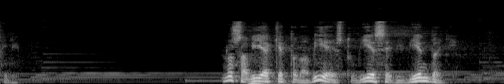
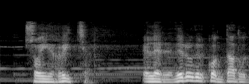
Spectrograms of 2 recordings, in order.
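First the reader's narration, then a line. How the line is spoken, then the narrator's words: Boy's cracking teenage voice. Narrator (Spanish): dijo el muchacho, con la voz quebrada de los adolescentes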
